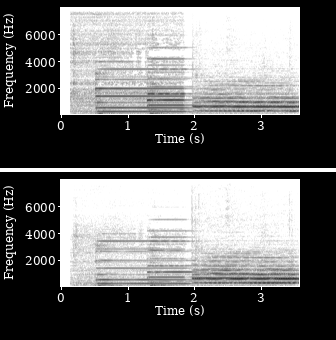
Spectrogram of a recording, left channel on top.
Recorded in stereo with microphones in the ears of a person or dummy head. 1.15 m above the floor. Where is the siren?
60° right (ahead or behind), 6.5 m.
